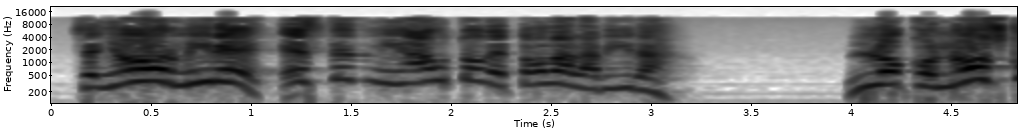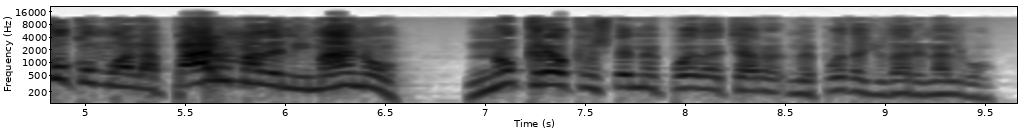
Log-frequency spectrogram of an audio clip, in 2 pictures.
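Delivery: proud owner who needs no help; dismissive mechanic. Acted. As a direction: brush off a stranger's offer of help. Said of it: "el mecánico se sonrió y dijo".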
